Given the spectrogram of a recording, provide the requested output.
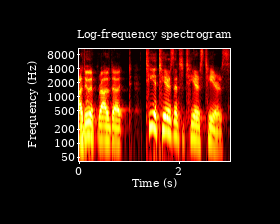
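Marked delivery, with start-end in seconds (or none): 1.3-3.0 classic put-on Irish accent, swooping and sing-song. Saying a tongue twister for the group: classic Irish accent. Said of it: "that's the classic Irish".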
